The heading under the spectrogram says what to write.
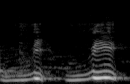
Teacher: वी में आपका होंठ बंद हो रहा है ना ऊपर वाले दांतों के साथ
